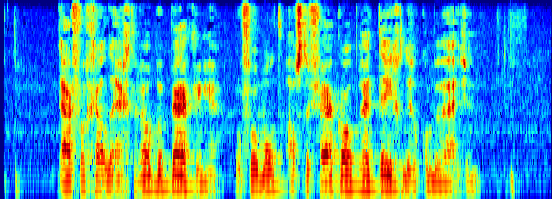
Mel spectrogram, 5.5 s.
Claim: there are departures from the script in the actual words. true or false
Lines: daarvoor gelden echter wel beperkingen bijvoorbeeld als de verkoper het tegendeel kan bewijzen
false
